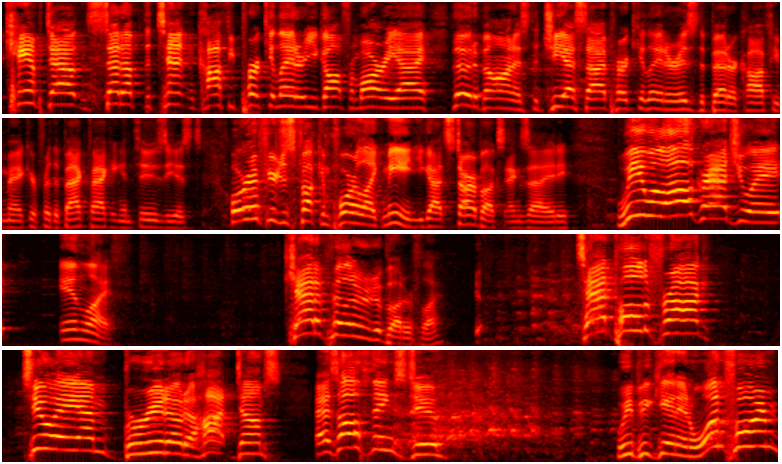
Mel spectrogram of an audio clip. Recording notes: Recorded LIVE at Chicago’s Historic Green Mill Lounge.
